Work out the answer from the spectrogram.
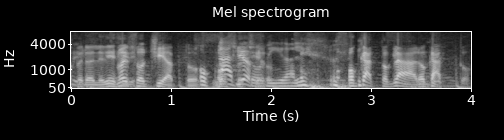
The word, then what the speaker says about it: Occhiato: Occhiato se pronuncia. No, pero le dice. No es Occhiato.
